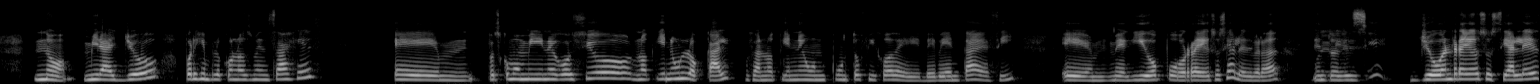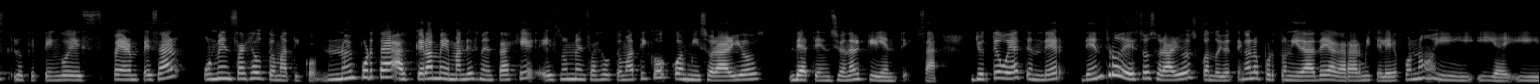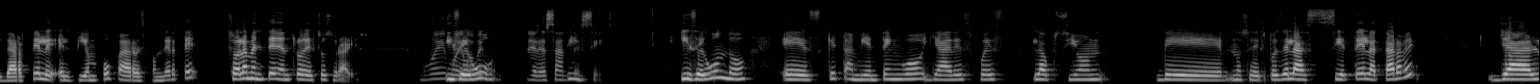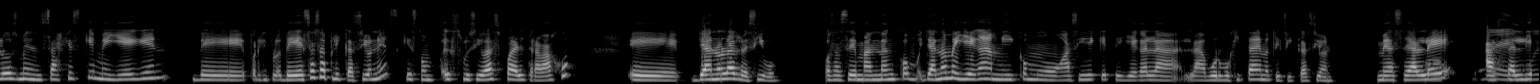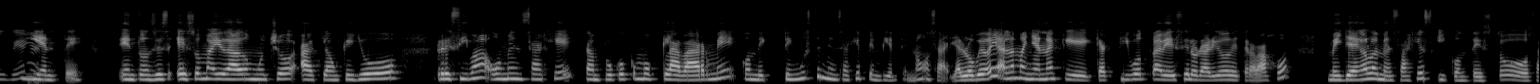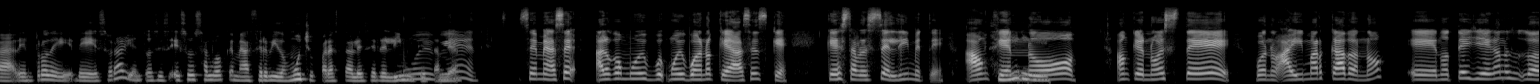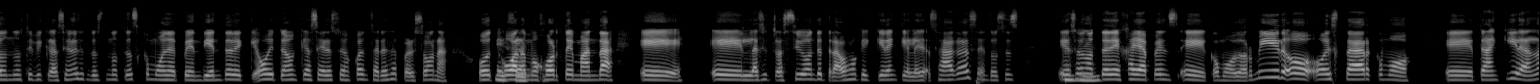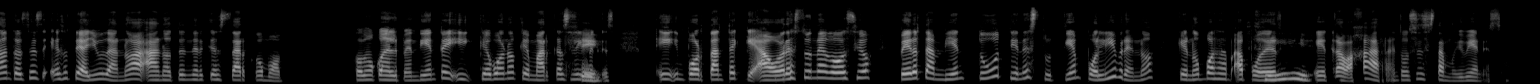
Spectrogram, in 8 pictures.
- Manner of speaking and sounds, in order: tapping
- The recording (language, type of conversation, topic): Spanish, podcast, ¿Cómo pones límites al trabajo fuera del horario?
